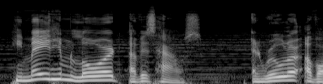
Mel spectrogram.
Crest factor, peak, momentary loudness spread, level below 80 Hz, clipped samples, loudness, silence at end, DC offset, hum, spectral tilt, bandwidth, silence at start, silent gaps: 14 dB; -4 dBFS; 13 LU; -46 dBFS; under 0.1%; -19 LUFS; 0 s; under 0.1%; none; -6 dB/octave; 13.5 kHz; 0.1 s; none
